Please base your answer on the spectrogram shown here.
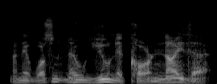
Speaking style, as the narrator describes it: said Hagrid grimly

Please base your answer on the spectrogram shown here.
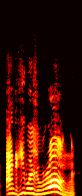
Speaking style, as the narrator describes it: Harry yelled

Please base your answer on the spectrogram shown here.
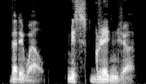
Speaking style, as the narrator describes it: Snape ... saying curtly

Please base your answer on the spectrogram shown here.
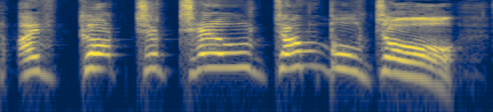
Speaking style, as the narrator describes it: Harry yelled

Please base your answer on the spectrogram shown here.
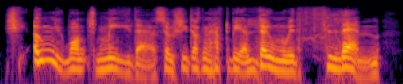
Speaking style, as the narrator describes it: said Ginny crossly

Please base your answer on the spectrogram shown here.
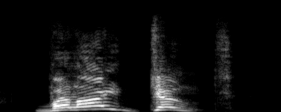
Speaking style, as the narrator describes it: he said as loudly as before

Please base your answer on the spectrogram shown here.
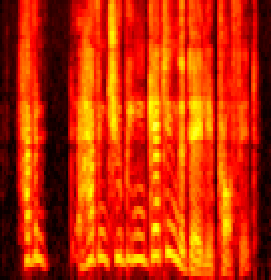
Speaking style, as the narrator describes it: Hermione asked nervously

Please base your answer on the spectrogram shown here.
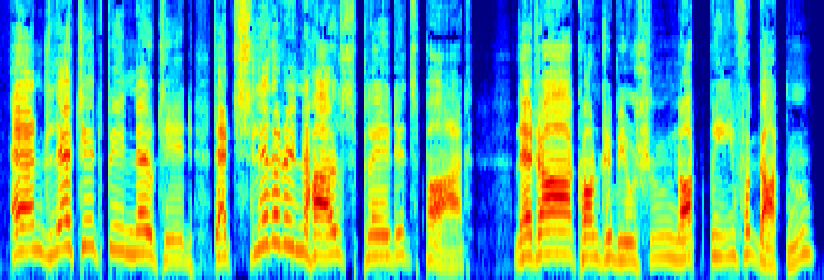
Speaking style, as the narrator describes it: Phineas Nigellus called in his high, reedy voice

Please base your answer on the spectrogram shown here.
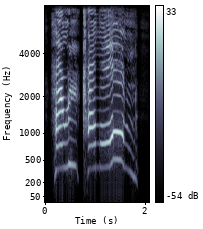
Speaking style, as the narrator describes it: screamed Hermione

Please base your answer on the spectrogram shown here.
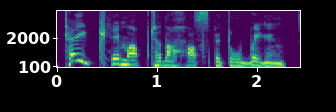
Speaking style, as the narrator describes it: Spate spat at Seamus

